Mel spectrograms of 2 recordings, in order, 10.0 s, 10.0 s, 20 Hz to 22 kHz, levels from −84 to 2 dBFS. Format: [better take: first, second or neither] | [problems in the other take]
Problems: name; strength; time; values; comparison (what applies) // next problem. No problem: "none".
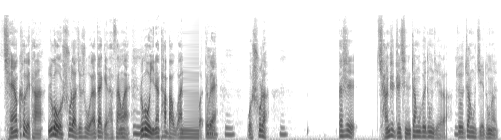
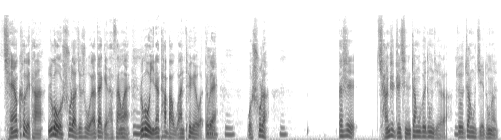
second | audio freezing; at 3.5 s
